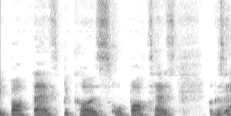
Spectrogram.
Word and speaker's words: Barthes: name sorry is pronounced bot he is french and um the french pronunciation would be bot but um i always say barthes because or bartes because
